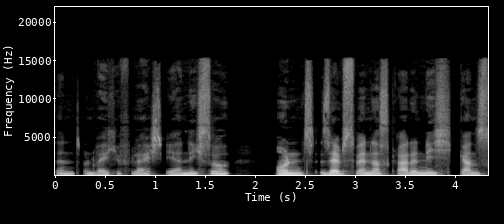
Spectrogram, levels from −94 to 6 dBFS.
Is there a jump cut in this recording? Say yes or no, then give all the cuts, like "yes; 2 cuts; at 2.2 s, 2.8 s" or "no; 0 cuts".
no; 0 cuts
